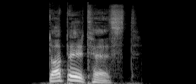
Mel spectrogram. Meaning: inflection of doppeln: 1. second-person singular preterite 2. second-person singular subjunctive II
- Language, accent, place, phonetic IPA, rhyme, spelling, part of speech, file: German, Germany, Berlin, [ˈdɔpl̩təst], -ɔpl̩təst, doppeltest, verb, De-doppeltest.ogg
